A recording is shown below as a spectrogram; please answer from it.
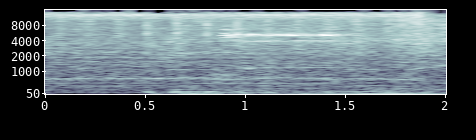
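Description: A large industrial washing machine in a laundry plant for bedding and towels runs with a loud, dense mechanical rumble and clatter, with a thin high whine briefly rising over the steady drone.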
